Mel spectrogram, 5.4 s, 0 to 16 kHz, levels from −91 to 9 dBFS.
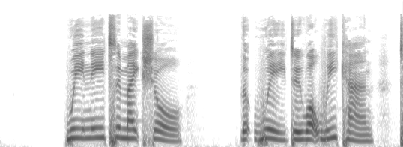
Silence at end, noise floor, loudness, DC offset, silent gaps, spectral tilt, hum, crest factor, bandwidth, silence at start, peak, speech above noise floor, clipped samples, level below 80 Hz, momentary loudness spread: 0 s; -82 dBFS; -31 LUFS; under 0.1%; none; -4.5 dB/octave; none; 18 dB; 11.5 kHz; 0.9 s; -14 dBFS; 51 dB; under 0.1%; -56 dBFS; 11 LU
